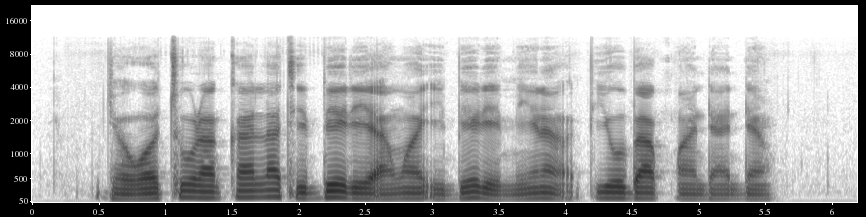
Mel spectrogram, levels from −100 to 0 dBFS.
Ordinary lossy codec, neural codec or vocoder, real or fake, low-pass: none; none; real; none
